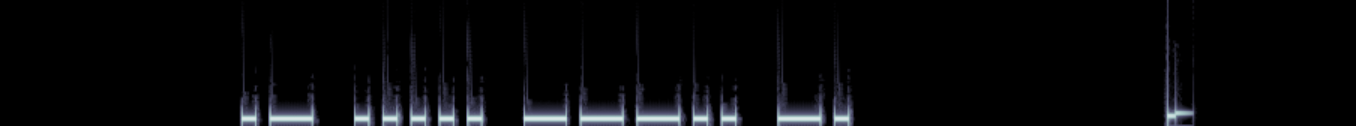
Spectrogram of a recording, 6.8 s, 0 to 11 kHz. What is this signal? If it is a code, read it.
Morse code, heard as a keyed tone, about 17 wpm, 700 Hz. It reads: A58N
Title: Common Cut Numbers - 4-Digit 17wpm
